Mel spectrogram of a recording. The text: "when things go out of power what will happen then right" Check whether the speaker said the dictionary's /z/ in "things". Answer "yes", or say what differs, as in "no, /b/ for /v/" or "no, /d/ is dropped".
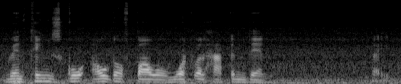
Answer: yes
